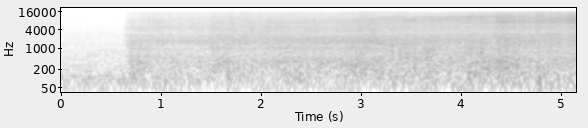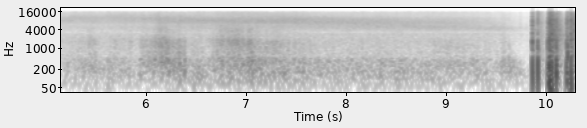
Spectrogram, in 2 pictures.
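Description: Small flashing fountain fireworks hissing as they spray sparks, the hiss building over several seconds. Near the end, loud rapid crackling breaks out: the fountains' crackling effect.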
